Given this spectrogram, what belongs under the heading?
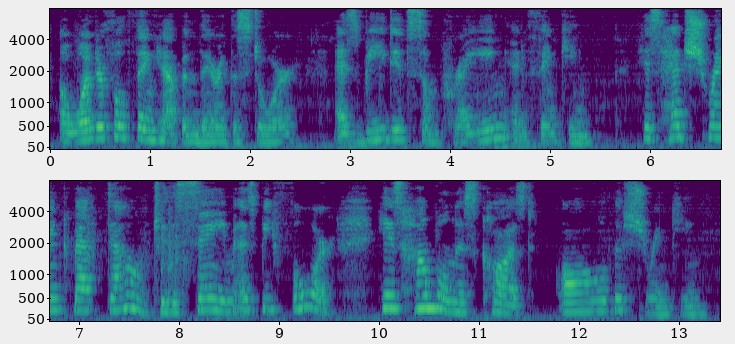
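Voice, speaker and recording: A woman reading a rhyming picture book aloud to children, expressive, with chatty explanatory asides and simple questions for the listeners. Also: mid-range voice, slight background noise, poor audio.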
